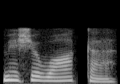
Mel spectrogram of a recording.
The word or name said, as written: Mishawaka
